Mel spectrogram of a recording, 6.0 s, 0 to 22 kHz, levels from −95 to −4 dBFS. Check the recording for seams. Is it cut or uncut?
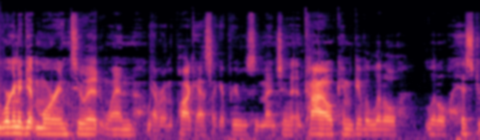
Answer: cut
